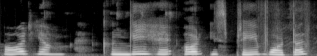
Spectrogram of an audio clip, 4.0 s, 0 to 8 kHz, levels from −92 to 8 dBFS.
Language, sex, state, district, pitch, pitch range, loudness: Hindi, female, Chhattisgarh, Raipur, 315 Hz, 305-335 Hz, -16 LUFS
